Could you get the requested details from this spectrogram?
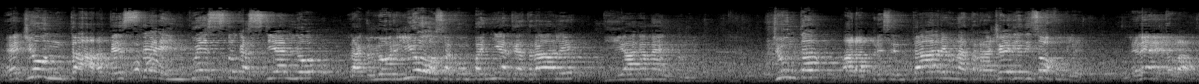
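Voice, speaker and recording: A young man playing a travelling player who proclaims like a town crier on an outdoor stage. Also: very high voice. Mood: proclaiming, grand. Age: young adult. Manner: town crier proclamation, drawn-out projected calls. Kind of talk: costumed outdoor stage comedy. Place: outdoor stage in a paved square. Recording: distant echoing camera audio, crowd noise.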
